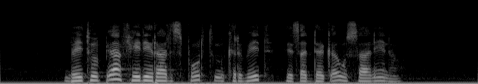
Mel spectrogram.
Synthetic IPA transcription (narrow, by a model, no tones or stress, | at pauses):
bəit̪ʰjo̞pʼjafe̞d̪e̞ɾalspʰo̞ɾt̪mɨkʰɨɾbe̞t̪jɛsʼəd̪ːəkʼəwʊsːane̞nəw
